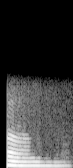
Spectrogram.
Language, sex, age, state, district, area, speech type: Punjabi, female, 30-45, Punjab, Bathinda, rural, conversation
